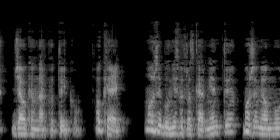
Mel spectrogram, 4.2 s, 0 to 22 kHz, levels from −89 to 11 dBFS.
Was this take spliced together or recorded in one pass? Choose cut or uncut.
cut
